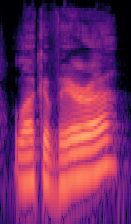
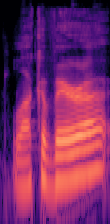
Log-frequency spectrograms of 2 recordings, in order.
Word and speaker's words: Lacavera: So I'd also like to call up at this point now Bianca Lacavera. Is that how I pronounce it? Yeah. Lacavera at Beckman High School as well.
